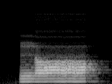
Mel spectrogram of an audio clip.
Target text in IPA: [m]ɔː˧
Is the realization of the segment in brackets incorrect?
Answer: yes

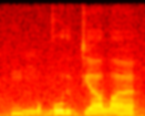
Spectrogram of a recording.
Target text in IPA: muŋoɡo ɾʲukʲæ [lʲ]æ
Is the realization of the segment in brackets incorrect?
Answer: yes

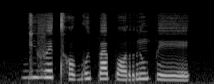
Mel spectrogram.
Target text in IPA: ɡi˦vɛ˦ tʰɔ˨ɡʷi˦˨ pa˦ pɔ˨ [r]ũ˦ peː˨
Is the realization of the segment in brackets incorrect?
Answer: no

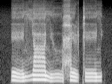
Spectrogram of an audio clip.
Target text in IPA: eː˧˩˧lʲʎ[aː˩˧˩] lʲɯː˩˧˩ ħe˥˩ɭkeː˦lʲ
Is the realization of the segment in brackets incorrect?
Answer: yes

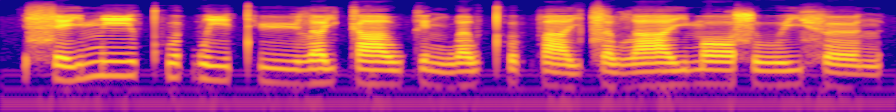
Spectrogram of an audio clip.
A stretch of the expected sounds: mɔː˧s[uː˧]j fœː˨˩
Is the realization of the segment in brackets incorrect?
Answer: yes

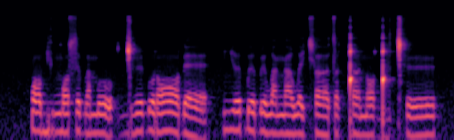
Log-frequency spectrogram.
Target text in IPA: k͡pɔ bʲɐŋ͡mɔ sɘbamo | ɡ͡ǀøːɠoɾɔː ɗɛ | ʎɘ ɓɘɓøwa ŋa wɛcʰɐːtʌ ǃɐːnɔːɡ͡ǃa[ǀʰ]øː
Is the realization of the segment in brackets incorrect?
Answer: no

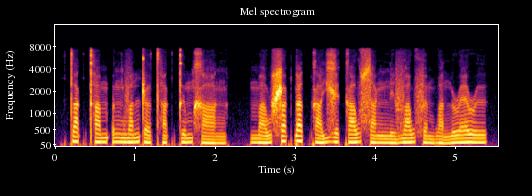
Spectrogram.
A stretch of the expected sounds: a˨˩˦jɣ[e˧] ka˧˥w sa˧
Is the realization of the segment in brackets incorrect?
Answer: no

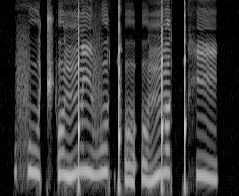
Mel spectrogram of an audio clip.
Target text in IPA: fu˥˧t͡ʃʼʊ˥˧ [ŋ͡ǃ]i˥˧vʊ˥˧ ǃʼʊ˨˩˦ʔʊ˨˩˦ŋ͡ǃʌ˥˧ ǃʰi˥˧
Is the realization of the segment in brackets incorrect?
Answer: no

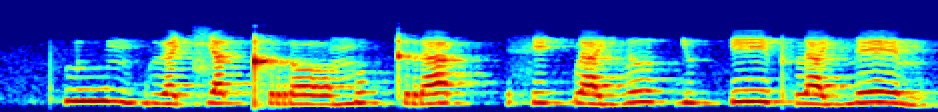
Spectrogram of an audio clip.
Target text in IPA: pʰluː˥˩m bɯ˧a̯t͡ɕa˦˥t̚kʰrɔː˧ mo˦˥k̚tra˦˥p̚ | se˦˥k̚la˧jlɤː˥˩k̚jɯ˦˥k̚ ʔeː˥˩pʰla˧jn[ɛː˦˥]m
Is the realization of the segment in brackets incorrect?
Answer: yes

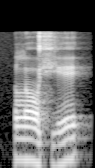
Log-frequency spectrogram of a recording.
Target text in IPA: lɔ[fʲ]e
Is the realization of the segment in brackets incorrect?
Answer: no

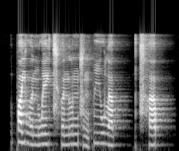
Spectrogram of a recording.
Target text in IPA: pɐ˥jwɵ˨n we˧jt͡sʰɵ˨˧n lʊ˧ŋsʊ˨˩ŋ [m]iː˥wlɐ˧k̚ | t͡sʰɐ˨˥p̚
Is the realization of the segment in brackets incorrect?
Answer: yes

